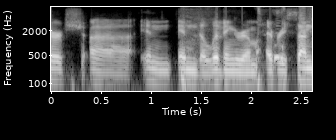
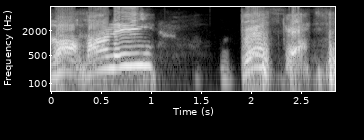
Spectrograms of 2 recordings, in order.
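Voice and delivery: very high, loud scream, "honey" stretched out; 12 semitones higher, 5 dB louder than usual. Retelling how the listener kept leaning over and screaming the order: imitating someone screaming. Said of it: "kept leaning over me and screaming".

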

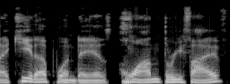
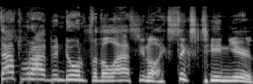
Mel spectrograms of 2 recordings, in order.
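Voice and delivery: put-on East Coast accent, very high-pitched; 9 semitones higher than usual. Retelling to another person what a man said about phonetics, imitating his East Coast accent. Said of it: "in his East Coast accent".

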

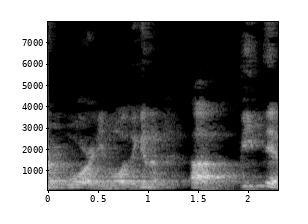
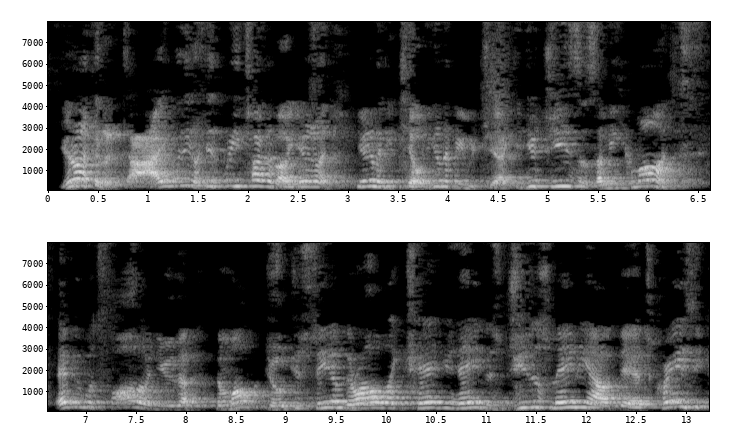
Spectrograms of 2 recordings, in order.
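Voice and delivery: put-on protesting, objecting tone; 13 semitones higher than usual. Retelling Peter's reaction to Jesus: imitating Peter protesting. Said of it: "because of what Peter says".

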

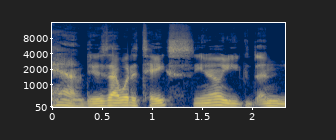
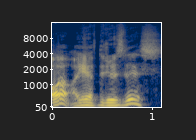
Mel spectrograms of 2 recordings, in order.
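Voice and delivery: put-on businesslike, brusque therapist voice; 3 semitones higher than usual. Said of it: "about business he was".

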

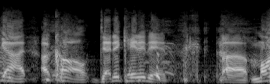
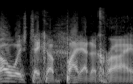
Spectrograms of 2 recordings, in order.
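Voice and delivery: very deep, low cartoon dog voice; 9 semitones lower than usual. Asked for a crime dog soundbite, speaker does a McGruff the Crime Dog impression. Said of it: "You're pretty good at impressions".

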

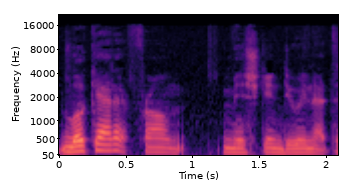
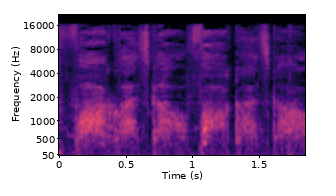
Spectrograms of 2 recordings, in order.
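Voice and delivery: mock, breathy, breathless, whispered yell. Retelling screaming out the window: retelling a scream. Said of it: "I'm screaming".

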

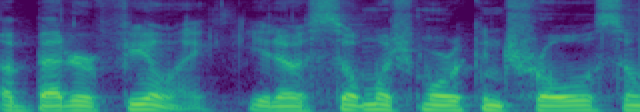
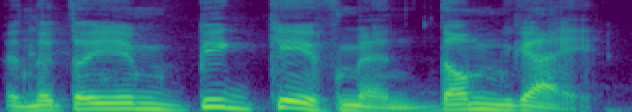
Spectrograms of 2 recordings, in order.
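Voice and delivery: put-on big dumb caveman thug voice, Ukrainian accent. Describing how the speaker thinks their own voice sounds, in a ukrainian thug voice. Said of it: "I think I sound like this".

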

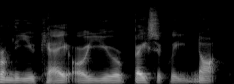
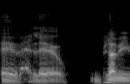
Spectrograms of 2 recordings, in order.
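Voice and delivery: put-on British accent; 4 dB quieter than usual. Talking about her British accent, imitating it. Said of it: "her British accent's pretty good".

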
